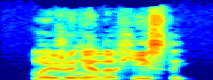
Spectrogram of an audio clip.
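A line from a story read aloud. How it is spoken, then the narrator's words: Plain. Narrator (Russian): сказал бородатый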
